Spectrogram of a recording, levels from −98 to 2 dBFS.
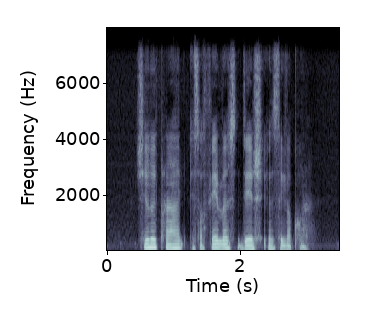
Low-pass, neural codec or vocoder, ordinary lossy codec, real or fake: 7.2 kHz; codec, 16 kHz, 1 kbps, FunCodec, trained on Chinese and English, 50 frames a second; Opus, 64 kbps; fake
